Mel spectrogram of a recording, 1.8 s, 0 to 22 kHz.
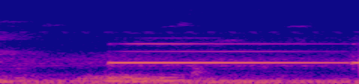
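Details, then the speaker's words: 2000 Dodge Durango 5.9, cold start with the key on and a 'no bus' odometer fault: faint background, then a steady thin whine as the fuel pump finally primes after exactly 8 minutes. Cause later found to be a burned fan-harness wire shorting under the radiator. "You just sit and wait it out. And hopefully, eventually, you hear the fuel pump come on."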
